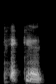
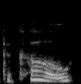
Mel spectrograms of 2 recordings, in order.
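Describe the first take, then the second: First: It is said the American way, like picket. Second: It is said the British way, like pee-koh. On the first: "picket is the American um, pronunciation" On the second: "picot is the uh, like European U K"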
